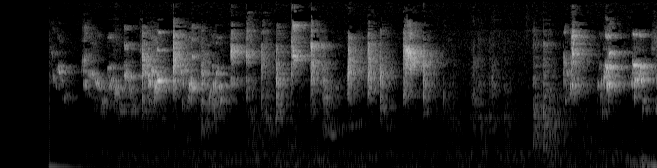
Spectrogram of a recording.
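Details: Budgerigar warbling in a lively, continuous stream of chirps, clicks and squeaky notes, with short bursts packed closely together and a faint steady hum underneath throughout.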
